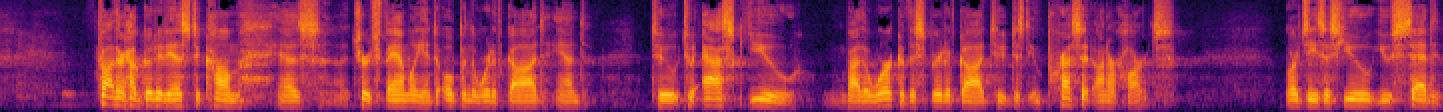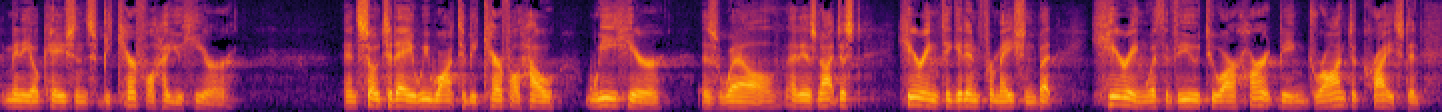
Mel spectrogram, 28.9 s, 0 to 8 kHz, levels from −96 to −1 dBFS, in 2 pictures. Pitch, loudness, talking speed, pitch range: 115 Hz, -20 LUFS, 175 wpm, 110-125 Hz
